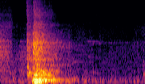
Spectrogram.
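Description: An interior door shutting with a single loud thud about half a second in, dying away quickly.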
